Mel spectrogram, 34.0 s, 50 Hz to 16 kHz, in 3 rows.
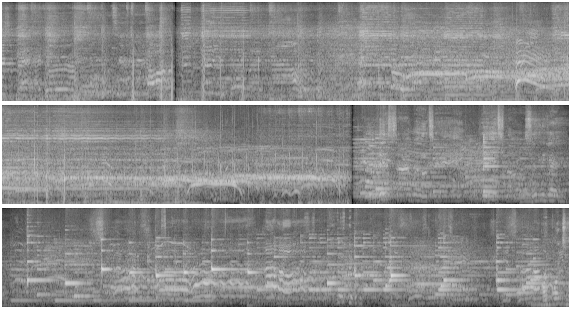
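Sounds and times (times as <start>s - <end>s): amplified singer: 0.0s - 15.0s, 18.4s - 34.0s
live concert music: 0.0s - 34.0s
crowd whooping and cheering: 7.1s - 18.4s.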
